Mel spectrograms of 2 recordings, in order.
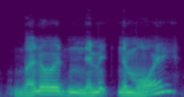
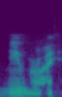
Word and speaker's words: Nimoy: Voiced by Leonard Nimoy? How do you pronounce that? Nimoy. Nimoy.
